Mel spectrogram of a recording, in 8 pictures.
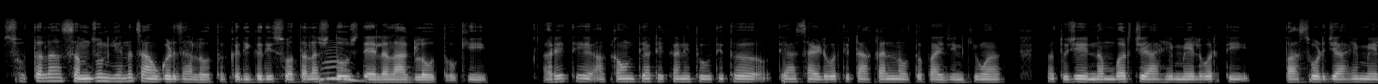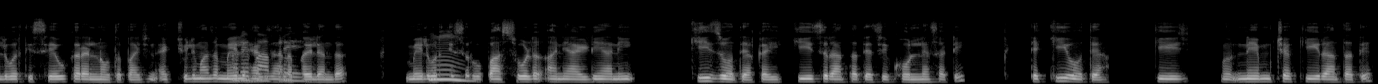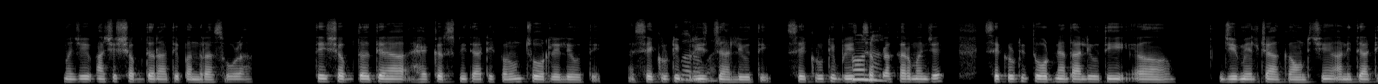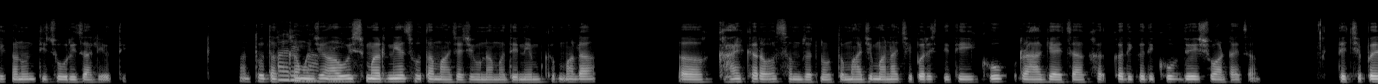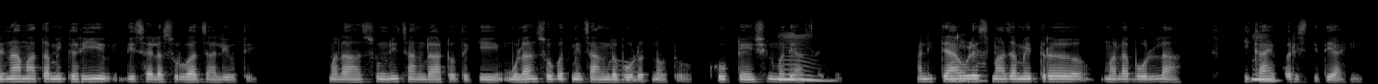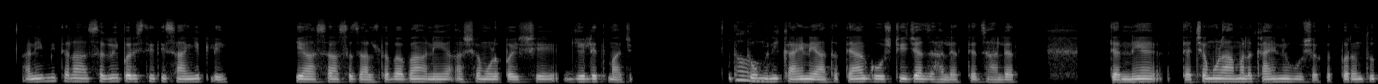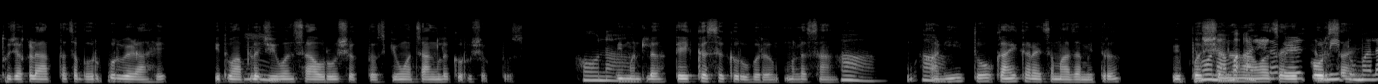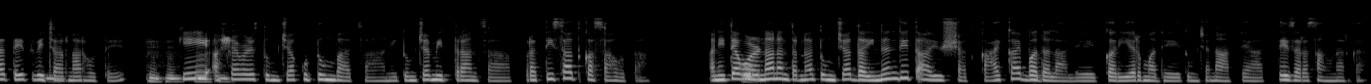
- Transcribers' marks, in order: tapping; "पाहिजे" said as "पाहिजेन"; in English: "हॅक"; other background noise; in English: "हॅकर्सनी"; in English: "सिक्युरिटी ब्रीच"; in English: "सिक्युरिटी ब्रीचचा"; other noise; "दैनंदिन" said as "दैनंदित"
- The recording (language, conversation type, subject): Marathi, podcast, तुमच्या आयुष्यातला सर्वात मोठा वळणाचा क्षण कोणता होता?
